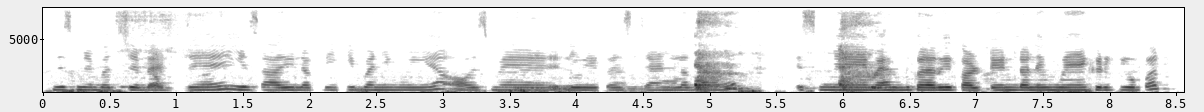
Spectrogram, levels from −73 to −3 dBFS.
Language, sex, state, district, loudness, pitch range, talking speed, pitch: Hindi, female, Maharashtra, Pune, -28 LUFS, 225-245 Hz, 190 wpm, 235 Hz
